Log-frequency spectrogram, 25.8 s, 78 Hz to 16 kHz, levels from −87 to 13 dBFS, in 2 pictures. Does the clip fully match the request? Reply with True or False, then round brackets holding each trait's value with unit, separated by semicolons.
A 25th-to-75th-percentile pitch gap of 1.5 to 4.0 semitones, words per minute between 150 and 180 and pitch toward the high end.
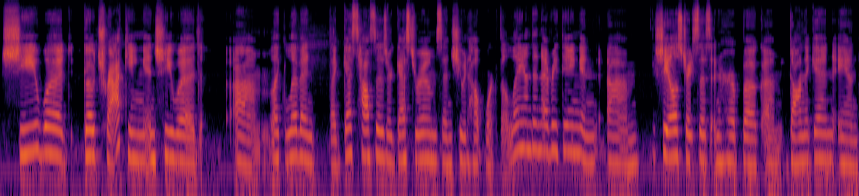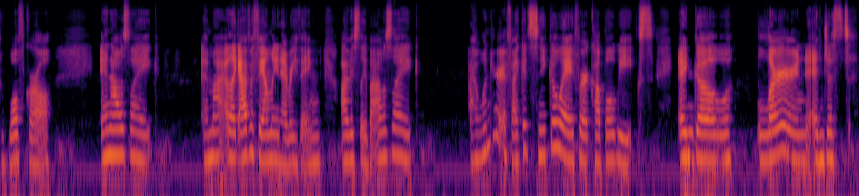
True (2.6 semitones; 170 wpm; 215 Hz)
